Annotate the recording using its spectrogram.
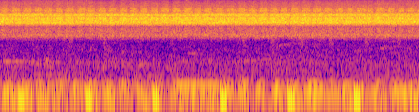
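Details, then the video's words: Chorus of crickets: an unbroken, high, shimmering trill that holds steady throughout, with a deep, even rumble underneath and faint soft thumps about once a second. "Crickets Chirping Sound"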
